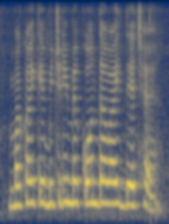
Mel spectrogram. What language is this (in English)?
Maithili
